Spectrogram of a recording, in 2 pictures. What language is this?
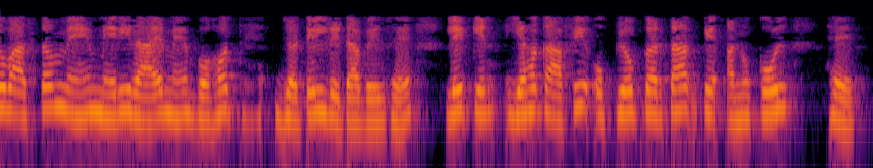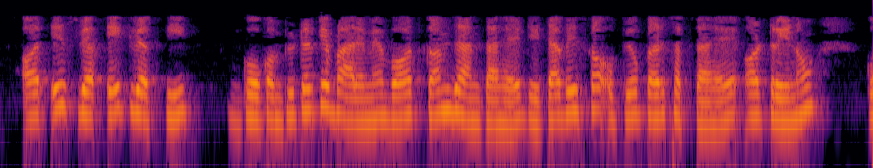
Hindi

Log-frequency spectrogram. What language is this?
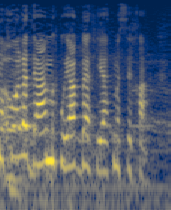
Hebrew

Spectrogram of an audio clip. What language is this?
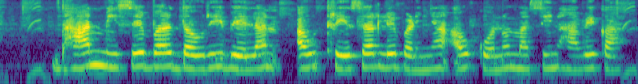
Chhattisgarhi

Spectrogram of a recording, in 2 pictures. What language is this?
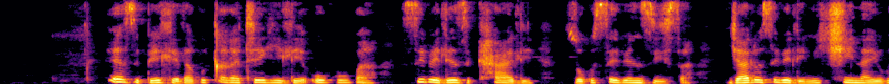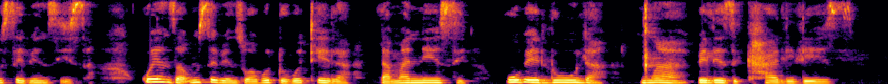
North Ndebele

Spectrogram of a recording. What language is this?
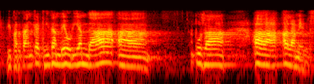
Catalan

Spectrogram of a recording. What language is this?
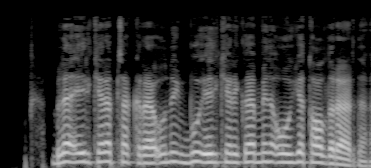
Uzbek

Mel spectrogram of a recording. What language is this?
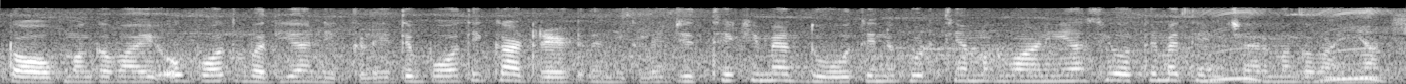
Punjabi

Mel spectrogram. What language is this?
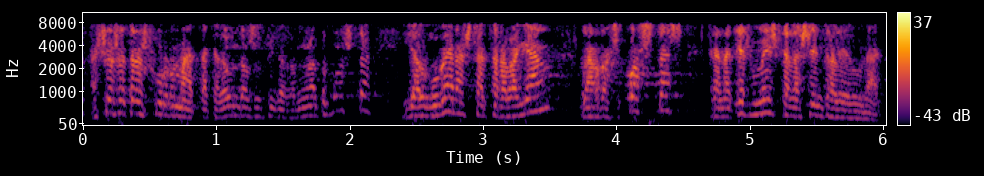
Catalan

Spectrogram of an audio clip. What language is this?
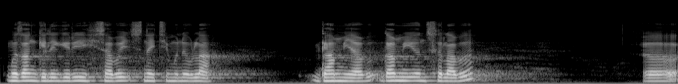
Bodo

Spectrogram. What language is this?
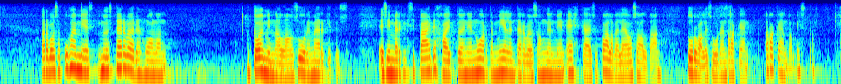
Finnish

